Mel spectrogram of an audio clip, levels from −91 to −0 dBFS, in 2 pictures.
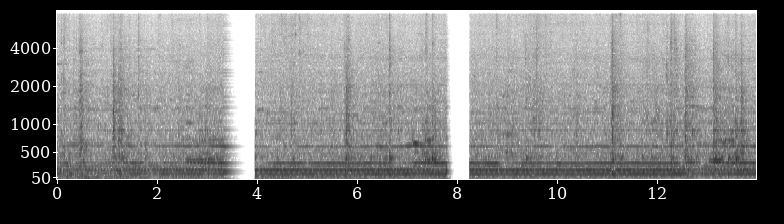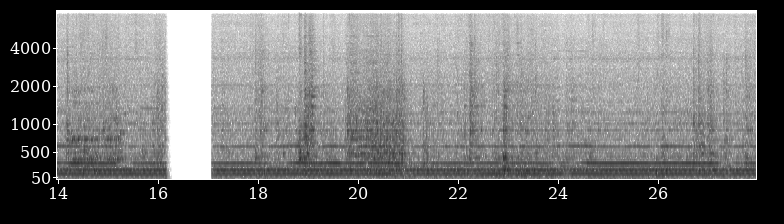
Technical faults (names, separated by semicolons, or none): long network dropout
